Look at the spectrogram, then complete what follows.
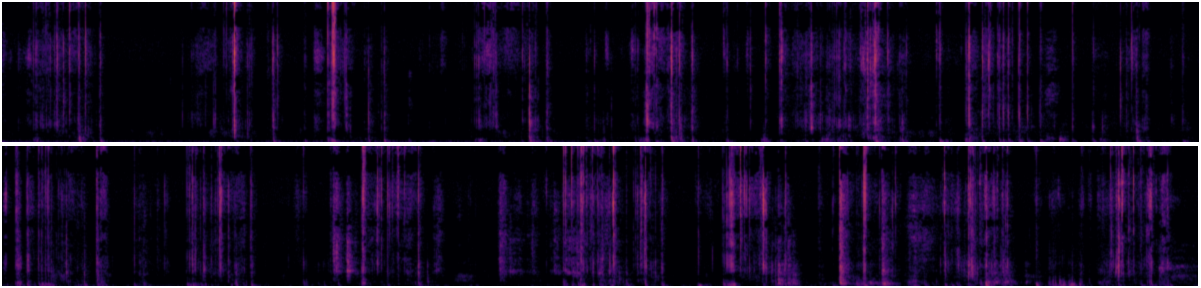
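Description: Plastic binder pocket sleeves holding trading cards crinkling and rustling as pages are turned and pressed flat by hand, with irregular clicks and taps.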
